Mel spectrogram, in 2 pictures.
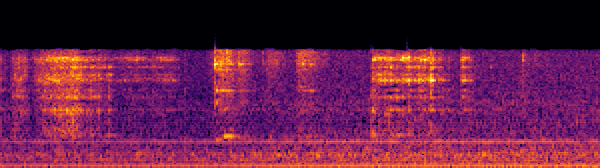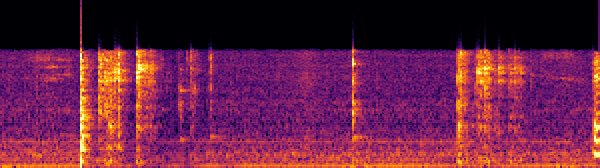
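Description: Dry spaghetti being put into a stainless steel saucepan of stock, with light rustling, then a sharp knock about seven seconds in and several lighter clicks as the hard strands strike the metal pot.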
